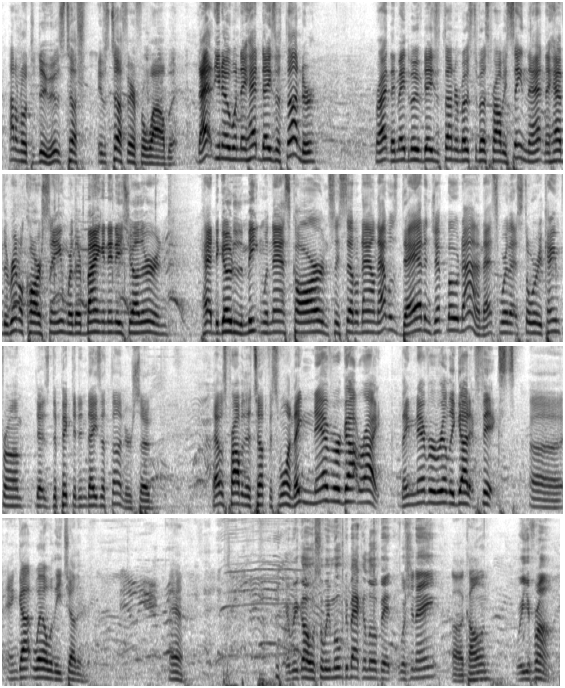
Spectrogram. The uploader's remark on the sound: Live from Ole Red in Nashville. It was live, in a bar full of beverages.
